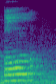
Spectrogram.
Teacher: Bó é a sílaba tônica que eu ouço melhor, mais alto. · Se eu falo bola, bó é a sílaba tônica.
